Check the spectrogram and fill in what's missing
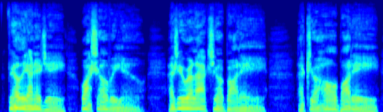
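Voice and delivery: hoarse superhero as relaxation guide. Acted. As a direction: rasp out a meditation like a dark hero.

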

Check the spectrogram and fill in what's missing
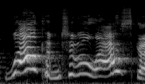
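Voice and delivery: high, booming retold welcome; exaggerated high holler, quoting a character; mock excited shout. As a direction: belt it out as a mock big welcome. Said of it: "she's like".

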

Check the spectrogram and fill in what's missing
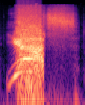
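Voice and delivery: thrilled high yell of joy; excited shout. Real, not acted. Fan cheering the movie catchphrase, excited shout. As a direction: shout it, delighted the line came.

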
